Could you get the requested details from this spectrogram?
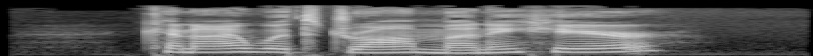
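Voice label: can I Withdraw Money Here, english, female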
